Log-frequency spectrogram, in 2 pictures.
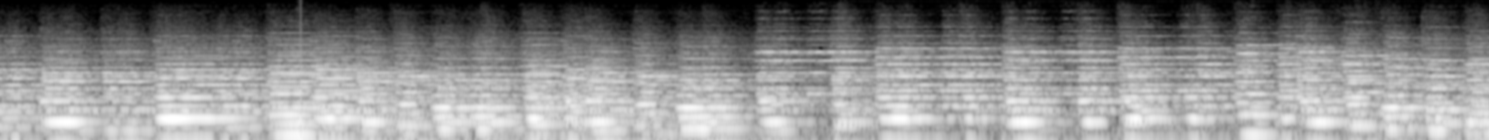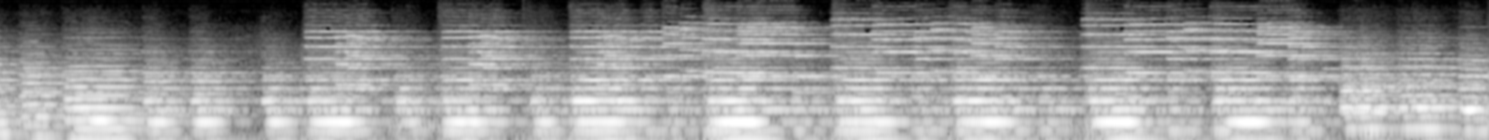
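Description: Church pipe organ playing slow sustained chords and melody; from about eighteen seconds in the sound turns brighter, with higher notes moving over steady low notes.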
